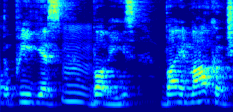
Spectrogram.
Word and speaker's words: Markov: Markov. M-A-R-K-O-V. Markov chains.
